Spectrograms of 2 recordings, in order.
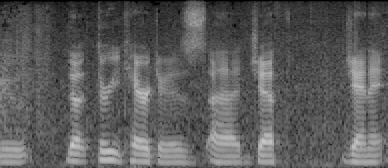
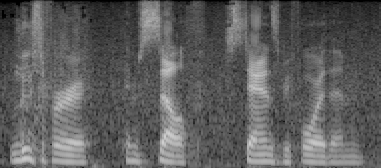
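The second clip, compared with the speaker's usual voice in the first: normal talking voice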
